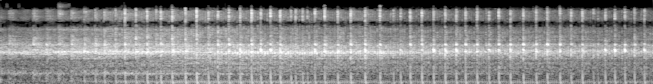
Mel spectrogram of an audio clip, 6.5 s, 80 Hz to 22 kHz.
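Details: Husqvarna K770 cut-off saw after its carburetor soaked five days in brake cleaner, a hole that stopped it pumping was found and a new spark plug fitted; started on choke, it gives fast, even two-stroke popping at a steady high idle, running cleanly.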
